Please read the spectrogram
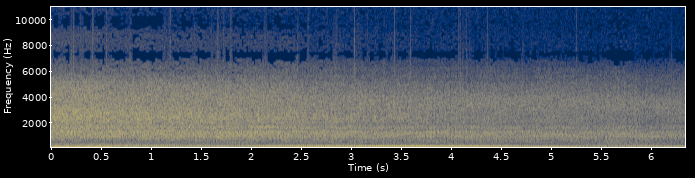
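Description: Death metal music: heavily distorted electric guitars holding a low, sustained chord, dipping slightly in level near the end.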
